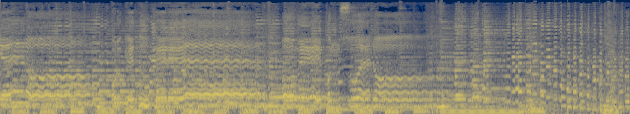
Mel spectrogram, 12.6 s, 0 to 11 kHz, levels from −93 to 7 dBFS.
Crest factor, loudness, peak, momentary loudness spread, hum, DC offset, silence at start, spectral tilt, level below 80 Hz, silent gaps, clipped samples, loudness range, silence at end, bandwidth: 12 dB; -13 LUFS; 0 dBFS; 6 LU; none; under 0.1%; 0 s; -5.5 dB/octave; -22 dBFS; none; under 0.1%; 3 LU; 0 s; 11 kHz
